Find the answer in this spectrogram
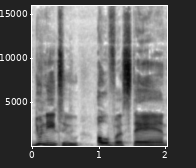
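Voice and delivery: put-on beat poet delivery. Imitating a Hotep preaching about kings and queens: imitating a faux beat poet. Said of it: "starts talking like a faux, um, beat poet".

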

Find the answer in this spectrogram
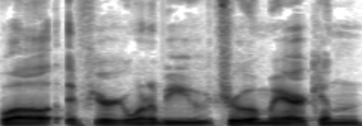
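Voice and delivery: normal talking voice

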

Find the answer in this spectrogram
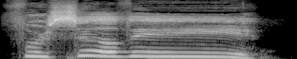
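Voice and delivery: high, shouted, yelled battle cry. Voicing a character who charges into battle: yelling a battle cry. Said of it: "And he yells".

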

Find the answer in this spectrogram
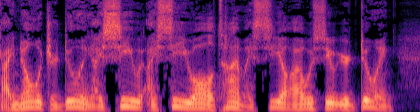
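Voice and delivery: play-acted, dead serious, focused. Retelling a character's line during a guessing game: imitating an intent delivery. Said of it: "all intently".

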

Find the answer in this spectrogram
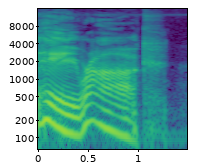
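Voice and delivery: slight high whine. Recalling Mickey's tone when stopping Rocky: whining Mickey impression. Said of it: "Mickey's kinda whining a little bit there".

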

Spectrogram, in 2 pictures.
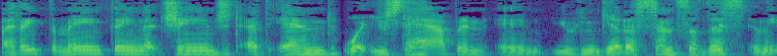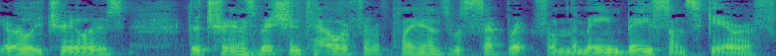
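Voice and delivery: ordinary talk

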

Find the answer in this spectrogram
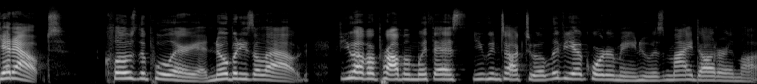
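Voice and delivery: loud, high-pitched screaming.

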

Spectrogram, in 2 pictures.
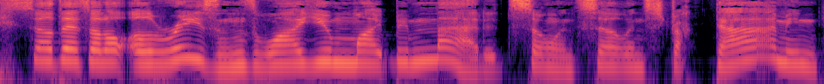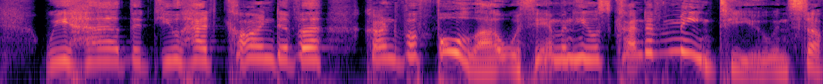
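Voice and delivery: put-on English accent. Retelling what someone said to a person, in a put-on english accent. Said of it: "Was that a good English accent?".

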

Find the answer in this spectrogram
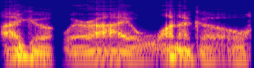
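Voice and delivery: deep, gruff character voice. Asked to do the intro like Wolverine, speaker answers in a Wolverine voice. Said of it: "do that same voice, but like Wolverine".

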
